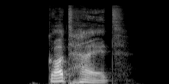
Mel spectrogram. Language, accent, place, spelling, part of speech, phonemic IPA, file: German, Germany, Berlin, Gottheit, noun, /ˈɡɔthaɪ̯t/, De-Gottheit.ogg
- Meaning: 1. deity (essential nature of a god, divinity) 2. The state of being a god; divinity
